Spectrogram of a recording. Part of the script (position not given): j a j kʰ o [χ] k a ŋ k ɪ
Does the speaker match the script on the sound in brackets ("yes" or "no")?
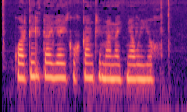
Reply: yes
